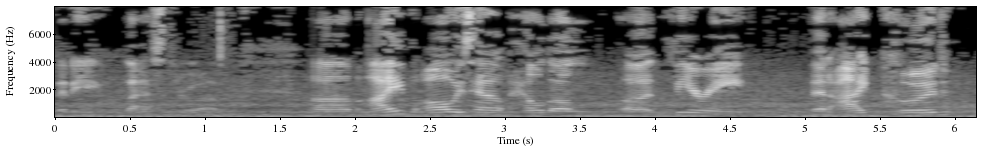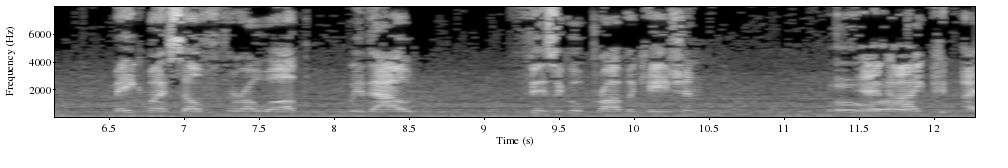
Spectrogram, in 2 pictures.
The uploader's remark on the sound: had a couple pretty long car rides to and from Bloomington, Indiana for the Combine this past weekend, so we thought we'd take advantage of them to create content.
